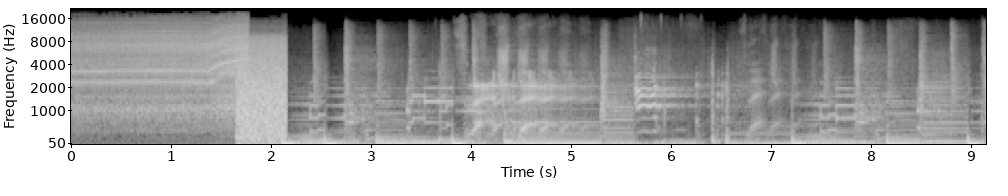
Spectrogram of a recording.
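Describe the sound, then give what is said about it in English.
A power drill whirs steadily with a high, tonal whine for a couple of seconds, then cuts into a harsh burst before busy, clattering sounds and voices take over. “Hey, what are you doing with that drill?”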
